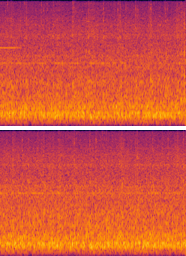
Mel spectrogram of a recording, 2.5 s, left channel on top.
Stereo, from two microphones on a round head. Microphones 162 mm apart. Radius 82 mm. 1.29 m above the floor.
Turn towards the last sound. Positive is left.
No sound to turn to.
